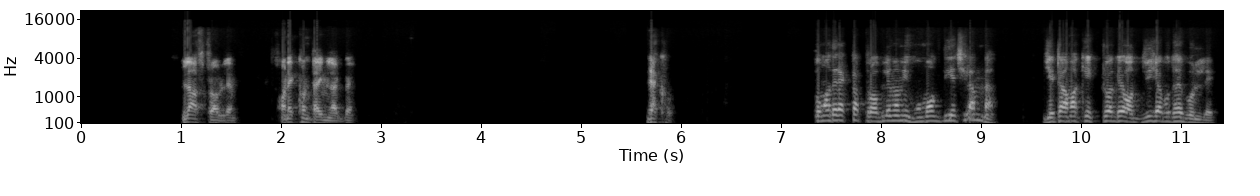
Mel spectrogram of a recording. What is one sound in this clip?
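A man explains calmly through a close microphone, in short bursts with pauses.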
